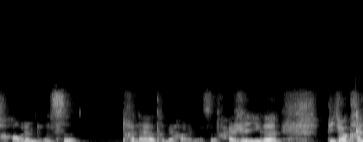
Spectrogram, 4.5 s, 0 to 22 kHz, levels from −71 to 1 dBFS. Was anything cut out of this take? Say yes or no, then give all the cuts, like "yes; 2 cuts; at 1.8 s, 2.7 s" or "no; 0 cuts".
no; 0 cuts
